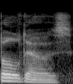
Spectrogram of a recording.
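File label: "bulldoze", US English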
